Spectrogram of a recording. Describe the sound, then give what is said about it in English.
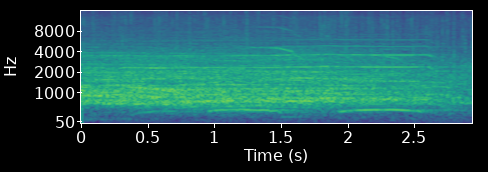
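A loud crowd at DV West Valley cheers and whoops continuously, with scattered shouts rising above a dense wall of noise that stays steady before easing slightly at the end. “Oh, we got the crowd ready.”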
